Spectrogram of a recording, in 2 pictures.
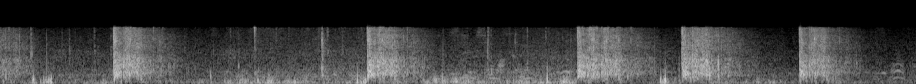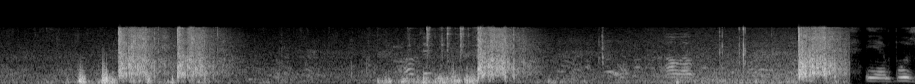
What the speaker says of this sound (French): de démonstration de tir.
